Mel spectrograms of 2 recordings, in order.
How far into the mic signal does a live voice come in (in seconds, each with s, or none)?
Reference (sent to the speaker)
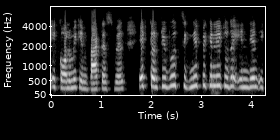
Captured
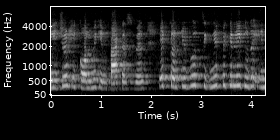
none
